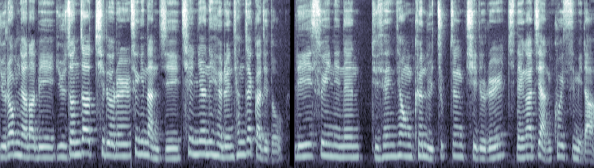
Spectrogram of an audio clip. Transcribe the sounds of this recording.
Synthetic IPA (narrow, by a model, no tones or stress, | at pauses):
juɾʌmɲʌnabijud͡ʑʌnd͡ʑat͡ɕʰiɾjoɾɯɭsʰɯŋinɦand͡ʑit͡ɕʰiɭɲʌniɦɯɾɯnçjʌnd͡ʑe̞k͈ad͡ʑido̰ | lisʰuiɲinɯntɥis̬ʰe̞ŋçjʌŋkɯnwit͡ɕʰuk̚t͡ɕ͈ɯŋt͡ɕʰiɾjuɾɯɭt͡ɕine̞ŋɦad͡ʑiankʰois͈ɯmɲida̰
